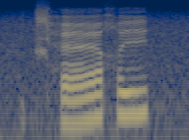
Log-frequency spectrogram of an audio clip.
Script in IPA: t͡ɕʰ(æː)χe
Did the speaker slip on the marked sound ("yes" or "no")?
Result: no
